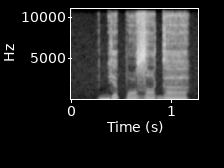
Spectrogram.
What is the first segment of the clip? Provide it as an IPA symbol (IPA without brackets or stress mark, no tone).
bʲ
